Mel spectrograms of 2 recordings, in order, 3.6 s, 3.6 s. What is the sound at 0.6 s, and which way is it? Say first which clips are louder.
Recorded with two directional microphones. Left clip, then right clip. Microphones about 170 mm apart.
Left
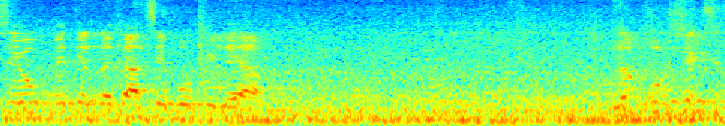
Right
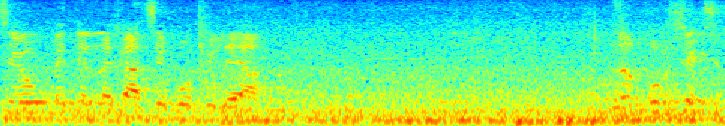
Speech: left 2 dB; 25° right (ahead or behind).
